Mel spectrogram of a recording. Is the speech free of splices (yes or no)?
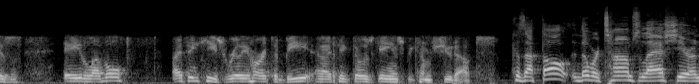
no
